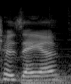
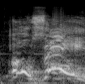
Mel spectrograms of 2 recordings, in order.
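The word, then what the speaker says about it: Hosea: Davis and Coach Jose Jose it's oh heck no it's Jose it's Jose it's spelled h o s e a Lord have mercy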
